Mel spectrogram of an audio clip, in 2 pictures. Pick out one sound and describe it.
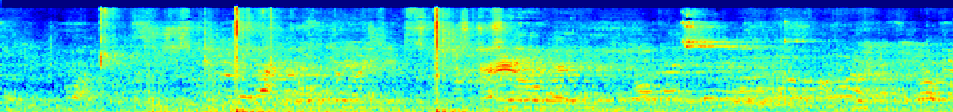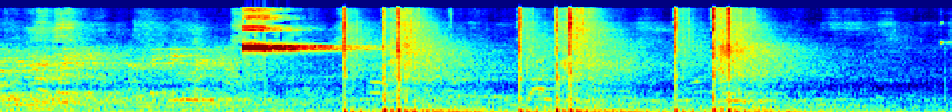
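A crowd chatters quietly in the stands.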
